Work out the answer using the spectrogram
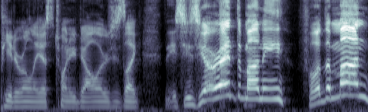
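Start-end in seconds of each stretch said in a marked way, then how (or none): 1.6-3.7 put-on shrill, loud, swooping, weird European accent. Speaker quoting Mr. Ditkovich taking rent money from Peter: weird European accent as Mr. Ditkovich. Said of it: "he's like weird European accent".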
